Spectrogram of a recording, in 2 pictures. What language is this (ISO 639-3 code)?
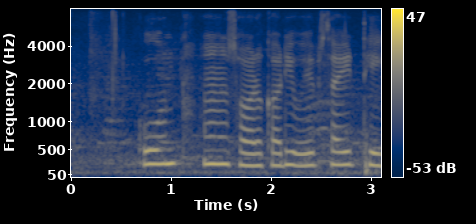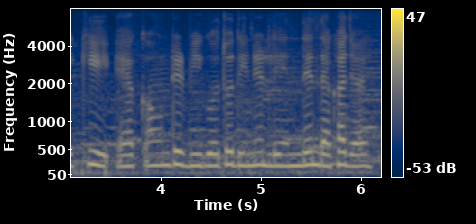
ben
